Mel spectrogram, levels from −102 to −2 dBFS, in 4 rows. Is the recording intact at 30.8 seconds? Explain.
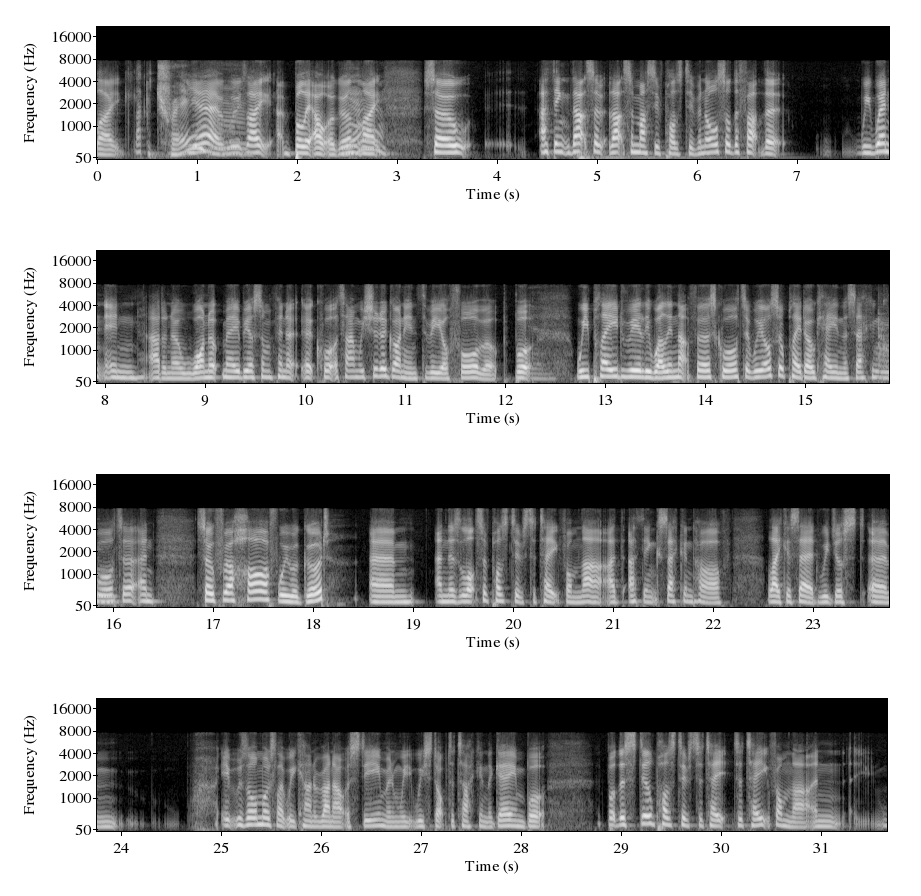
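Yes, the audio is intact at 30.8 seconds, with no dropout, glitch or other fault there.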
